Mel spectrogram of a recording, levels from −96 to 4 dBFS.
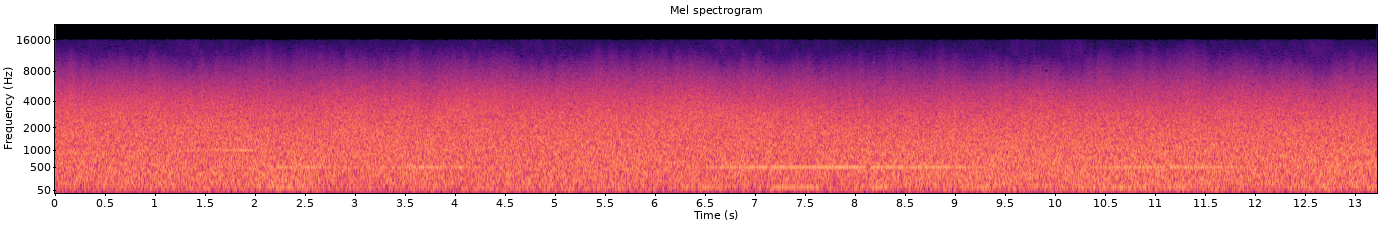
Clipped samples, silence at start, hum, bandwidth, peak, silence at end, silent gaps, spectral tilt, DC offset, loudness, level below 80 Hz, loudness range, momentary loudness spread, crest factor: under 0.1%; 0 s; none; 16 kHz; -4 dBFS; 0 s; none; -4 dB/octave; under 0.1%; -13 LUFS; -34 dBFS; 0 LU; 0 LU; 10 dB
